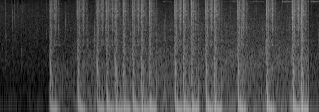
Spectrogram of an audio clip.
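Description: Rapid bursts of automatic gunfire in the video game Black Ops Cold War, loud and dense, with repeated volleys of shots following one another without pause.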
